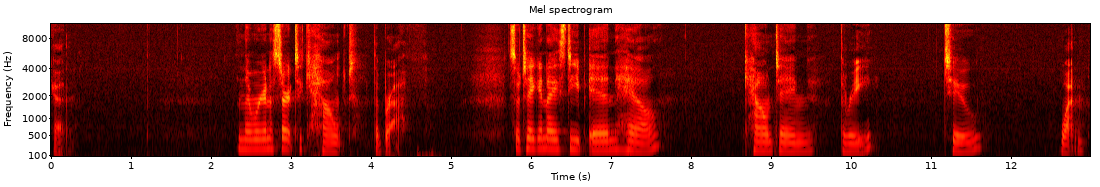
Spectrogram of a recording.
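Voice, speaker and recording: A woman leading a guided breathing meditation as an instructor, speaking in a gentle, soothing, instructional way. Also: lowish voice, fairly even intonation, extremely slow, long pauses.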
